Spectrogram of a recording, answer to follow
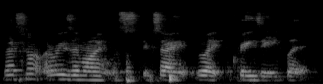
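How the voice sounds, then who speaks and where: A woman's voice: medium pitch, steady tone, moderate pace. A young woman hosting a casual chat podcast, talking chattily with lots of fillers and giggles. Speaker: podcast host.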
